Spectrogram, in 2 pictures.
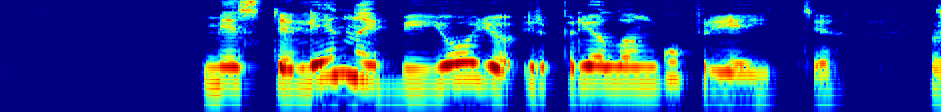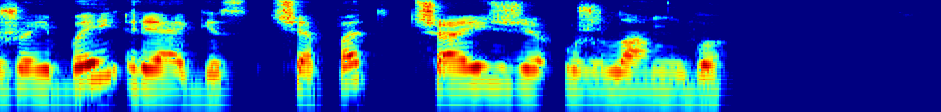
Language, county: Lithuanian, Vilnius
